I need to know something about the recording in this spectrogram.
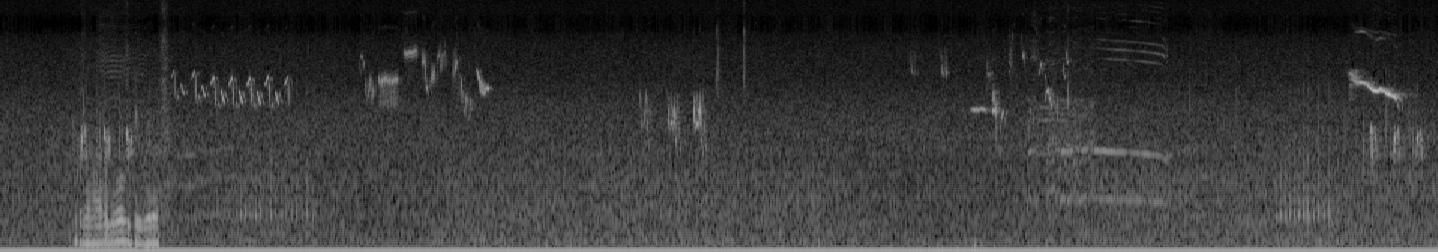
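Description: Chickens cluck now and then.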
